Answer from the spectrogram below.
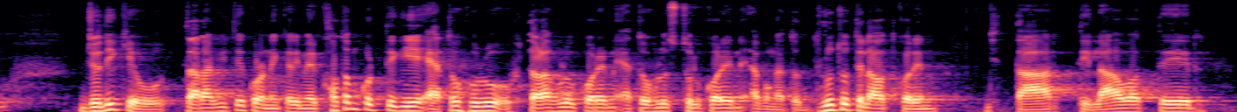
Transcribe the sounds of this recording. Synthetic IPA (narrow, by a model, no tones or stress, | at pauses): d͡ʑod̪ikewt̪aɾabit̪ekoɾanakaɾimeɾkʰɔt̪omkoɾt̪eɡieʔɛt̪oɦulot̪aɽaɦulokɔɾenɛ̰t̪oɦulost̪ʰulkɔɾenḛboŋɛt̪od̪ɾut̪ot̪ilaat̪kɔɾen | d͡ʑet̪aɾt̪ilawat̪eɾ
